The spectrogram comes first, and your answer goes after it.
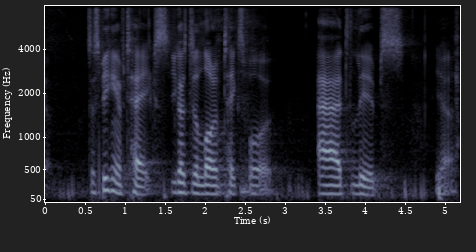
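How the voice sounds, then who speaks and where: Speaking with an Australian accent at medium pitch, a man keeps a moderate pace and fairly even intonation, with long, frequent pauses and big swings in loudness. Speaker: youth group host and singer. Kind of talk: casual panel chat.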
